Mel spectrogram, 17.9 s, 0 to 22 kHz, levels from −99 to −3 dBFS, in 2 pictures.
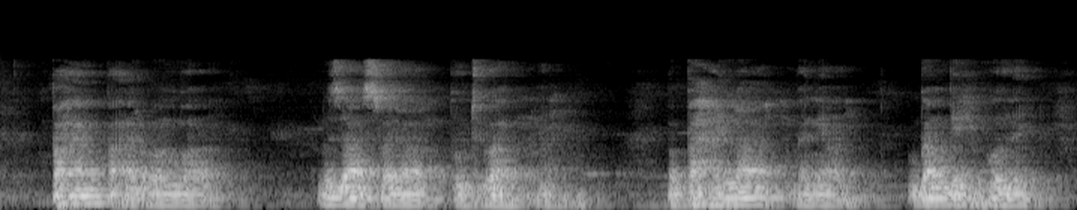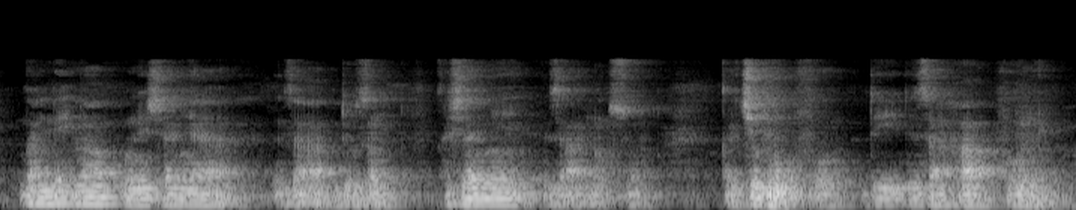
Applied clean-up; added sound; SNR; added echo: none; none; none; reverberation time 0.9 s.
